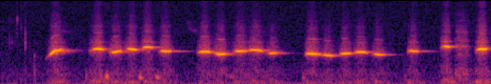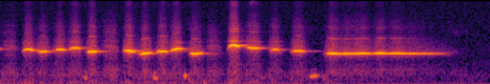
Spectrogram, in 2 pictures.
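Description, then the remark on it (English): A lilting melody piped on a flute by a cowherd pasturing oxen, quick, short notes wavering up and down in a bright middle-high register, playing alone without pause before settling onto one long held note. “The cowherd was piping a lovely melody on his flute.”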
